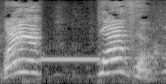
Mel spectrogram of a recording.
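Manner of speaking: high-pitched screech of a wronged wife; outraged duck wife. Acted. Duck wife confronting her cheating husband, high outraged screech. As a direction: shriek the question in a very high voice. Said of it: "His wife's like".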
